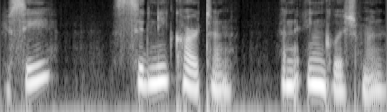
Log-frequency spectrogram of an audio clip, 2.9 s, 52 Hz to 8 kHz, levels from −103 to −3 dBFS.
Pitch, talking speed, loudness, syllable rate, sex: 170 Hz, 105 wpm, -16 LUFS, 4.7 syllables/s, female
